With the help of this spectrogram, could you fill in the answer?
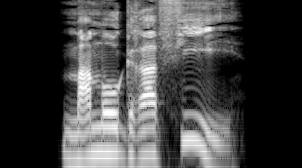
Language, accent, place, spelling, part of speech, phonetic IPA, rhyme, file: German, Germany, Berlin, Mammografie, noun, [mamoɡʁaˈfiː], -iː, De-Mammografie.ogg
- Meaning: mammography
